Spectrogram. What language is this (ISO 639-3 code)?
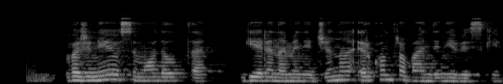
lit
